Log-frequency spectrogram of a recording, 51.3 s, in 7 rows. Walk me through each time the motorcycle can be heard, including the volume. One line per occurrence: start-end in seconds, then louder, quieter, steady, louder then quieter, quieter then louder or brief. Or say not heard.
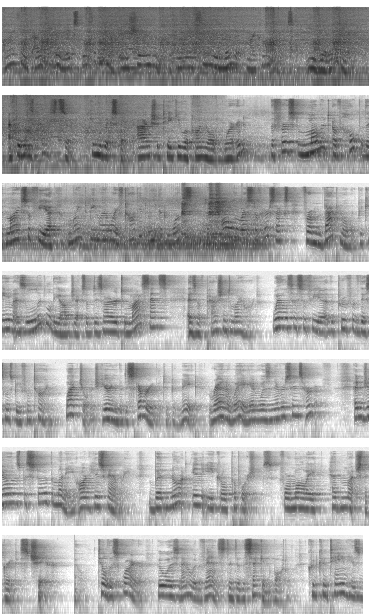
0.0-20.1 quieter then louder.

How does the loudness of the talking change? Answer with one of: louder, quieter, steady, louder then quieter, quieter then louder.
quieter.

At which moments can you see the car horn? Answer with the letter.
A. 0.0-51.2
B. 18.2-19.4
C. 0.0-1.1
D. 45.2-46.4
B.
